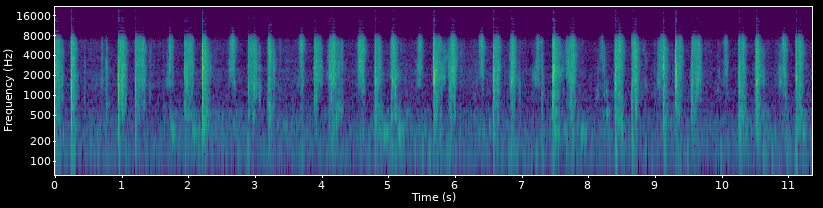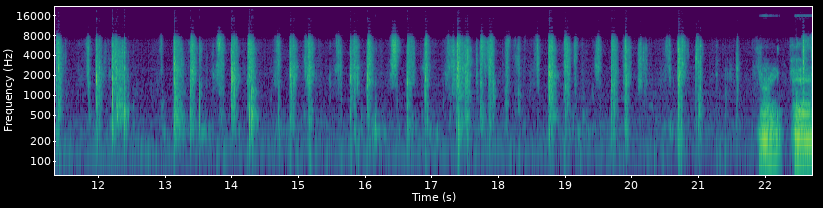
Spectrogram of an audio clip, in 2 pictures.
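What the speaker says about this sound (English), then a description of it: "Just going to pull a single card from this deck." Tarot cards being shuffled by hand in a rapid, steady riffling patter of short crisp card clicks and slaps that runs close up and alone for over twenty seconds, then a single card is drawn.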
